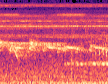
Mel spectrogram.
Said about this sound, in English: When this happens, there are shrill bird cries and whistles of all sorts of different sounding animals coming from the foliage all around you.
